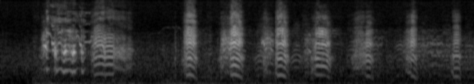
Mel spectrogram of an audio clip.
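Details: Great skuas invading the territories of two adjacent penguin pairs, giving a rapid series of nasal, arched, yelping notes, roughly two to three per second, varying slightly in loudness throughout.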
